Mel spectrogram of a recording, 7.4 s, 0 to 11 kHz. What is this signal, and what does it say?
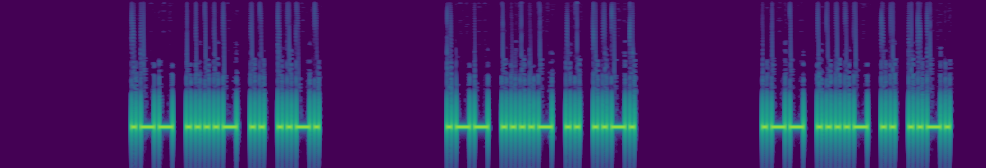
Morse code, heard as a keyed tone, about 34 wpm, 700 Hz. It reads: W4IF W4IF W4IF
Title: Call Signs Repeated 2x - 35wpm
